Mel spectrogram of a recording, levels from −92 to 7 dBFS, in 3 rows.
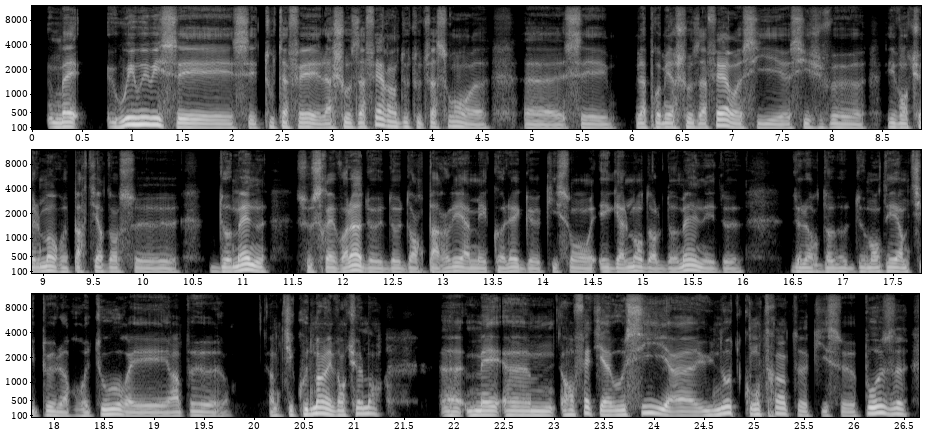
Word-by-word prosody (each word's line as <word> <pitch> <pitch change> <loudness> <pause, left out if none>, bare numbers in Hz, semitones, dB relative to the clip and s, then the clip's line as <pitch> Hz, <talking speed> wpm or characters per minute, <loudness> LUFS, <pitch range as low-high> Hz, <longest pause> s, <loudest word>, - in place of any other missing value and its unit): Mais 115 +1 +4 0.3
oui, 140 +11 +7
oui, 190 +1 +10
oui. 180 -1 +8
C'est 105 -6 +2
c'est 100 0 -3
tout 115 - -6
à 125 - +2
fait 115 -3 +2
la 100 +1 0
chose 115 +4 0
à 115 - +3
faire 170 - +2
hein, 130 - +3
de 120 +1 -3
toute 110 -4 -7
façon, 120 -1 -1
heu, 90 0 -4 0.4
heu, 90 -2 -3
c'est 95 +1 -3 0.3
la 110 -1 -1
1re 110 -2 0
chose 110 +3 -1
à 105 - 0
faire, 155 -1 +4
heu, 100 - -1
si 100 +2 -4
si 105 - -4
je 95 0 -7
veux 95 -2 -3 0.2
éventuellement 110 +2 +1
repartir 100 +2 -4
dans 105 +1 -4
ce 95 -1 -5 0.3
domaine. 110 +4 +4 0.3
Ce - - -7
serait 105 -2 0
voilà 125 +9 +4
de 95 -3 -3
de 95 +2 -4
d'en 95 +1 -4
reparler 95 +5 -2
à 100 - -1
mes 95 -1 -2
collègues, 95 +1 -3
heu, 90 - -4
qui 95 +3 -10
sont 95 +1 -4
également 105 +2 -1
dans 95 -2 -4
le 90 - -8
domaine 105 +6 +1
et 90 -2 -4
de 90 0 -8 0.5
de 105 - -3
leur 100 -2 -2
de 95 +1 -4
demander 100 +3 -2
un 100 - -1
petit 105 +2 -5
peu 115 -2 -2
leur 95 -4 -2
retour 95 +7 +1
et 90 0 -2
un 95 +1 -2
peu, 95 -3 -4 0.5
un 100 - -3
petit 100 +4 -4
coup 135 - +1
de - - +3
main 160 - +8
éventuellement, 145 +4 +1 0.6
heu, 105 -1 -1
mais, 115 0 +3
hem, 110 -2 +1
en 125 +1 0
fait, 160 +3 -1
il - - +3
y - - +4
a 115 - +2
aussi, 135 +5 +2
heu, 105 -1 -2
une 115 +6 +1
autre 170 0 +3
contrainte, 135 0 -1
heu, 105 - -2
qui 105 - -11
se 100 -2 -6
pose, 150 - +3
105 Hz, 200 wpm, -20 LUFS, 95-115 Hz, 0.6 s, oui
